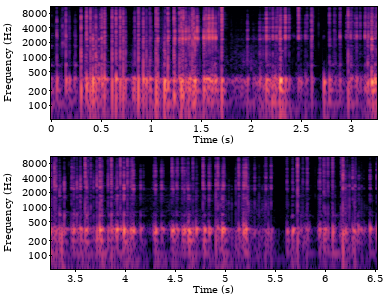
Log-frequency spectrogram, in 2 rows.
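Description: Long acrylic nail tips scratch a white foam microphone cover, making a dense, close rustling and crackling scrape with a muffled, low-mid body. The scratching runs almost continuously in quick strokes, easing briefly near the 2-second mark and again near 5.5 seconds before resuming.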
